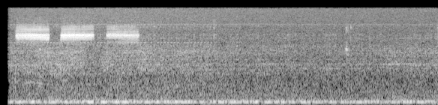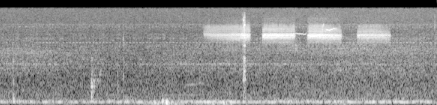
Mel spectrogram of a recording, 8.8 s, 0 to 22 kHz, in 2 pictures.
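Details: A male Clay-colored sparrow at Kellys Slough NWR, North Dakota, on 14 May 2010 sings a short series of three or four flat, insect-like buzzes, high-pitched and evenly spaced, given twice over a low steady hum.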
